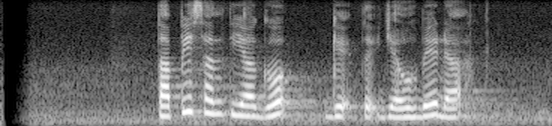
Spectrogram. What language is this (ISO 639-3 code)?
sun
